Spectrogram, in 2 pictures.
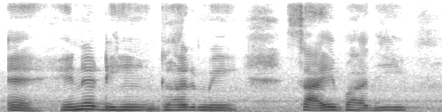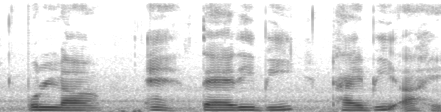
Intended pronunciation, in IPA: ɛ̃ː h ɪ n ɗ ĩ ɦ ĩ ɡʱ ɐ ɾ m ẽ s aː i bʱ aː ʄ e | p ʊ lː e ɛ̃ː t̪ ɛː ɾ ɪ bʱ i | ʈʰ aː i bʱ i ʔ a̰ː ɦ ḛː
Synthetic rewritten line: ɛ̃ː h ɪ n ɗ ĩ ɦ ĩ ɡʱ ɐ ɾ m ẽ s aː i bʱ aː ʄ i | p ʊ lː a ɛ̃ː t̪ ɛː ɾ i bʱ i | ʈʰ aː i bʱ i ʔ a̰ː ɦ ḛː

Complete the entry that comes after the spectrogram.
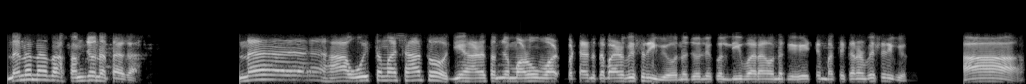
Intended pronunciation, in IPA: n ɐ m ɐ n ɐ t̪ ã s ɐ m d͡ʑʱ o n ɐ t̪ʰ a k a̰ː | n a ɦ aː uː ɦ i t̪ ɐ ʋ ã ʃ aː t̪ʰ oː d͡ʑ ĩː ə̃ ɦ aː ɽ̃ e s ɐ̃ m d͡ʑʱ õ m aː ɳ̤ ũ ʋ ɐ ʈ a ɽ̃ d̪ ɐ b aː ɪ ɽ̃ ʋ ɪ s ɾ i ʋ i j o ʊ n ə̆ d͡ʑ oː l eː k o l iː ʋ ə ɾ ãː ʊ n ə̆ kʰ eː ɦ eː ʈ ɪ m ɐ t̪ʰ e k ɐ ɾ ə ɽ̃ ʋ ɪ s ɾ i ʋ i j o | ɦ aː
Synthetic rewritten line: n ɐ n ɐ n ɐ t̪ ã s ɐ m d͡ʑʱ o n ɐ t̪ʰ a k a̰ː | n ɐ ɦ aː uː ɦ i t̪ ɐ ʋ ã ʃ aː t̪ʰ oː d͡ʑ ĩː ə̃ ɦ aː ɽ̃ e s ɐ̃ m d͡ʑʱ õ m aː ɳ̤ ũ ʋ ɐ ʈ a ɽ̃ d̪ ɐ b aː ɪ ɽ̃ ʋ ɪ s ɾ i ʋ i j o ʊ n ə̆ d͡ʑ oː l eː k o l iː ʋ ə ɾ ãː ʊ n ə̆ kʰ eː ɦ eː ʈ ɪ m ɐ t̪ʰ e k ɐ ɾ ə ɽ̃ ʋ ɪ s ɾ i ʋ i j o | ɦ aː

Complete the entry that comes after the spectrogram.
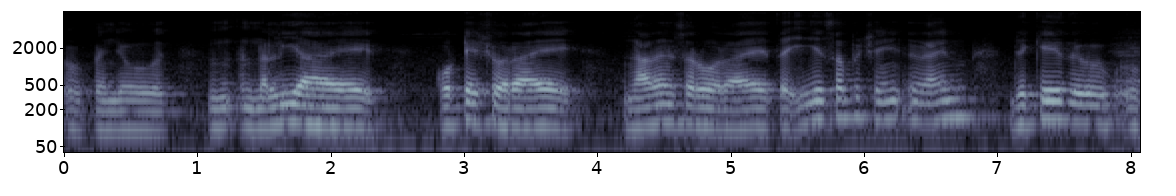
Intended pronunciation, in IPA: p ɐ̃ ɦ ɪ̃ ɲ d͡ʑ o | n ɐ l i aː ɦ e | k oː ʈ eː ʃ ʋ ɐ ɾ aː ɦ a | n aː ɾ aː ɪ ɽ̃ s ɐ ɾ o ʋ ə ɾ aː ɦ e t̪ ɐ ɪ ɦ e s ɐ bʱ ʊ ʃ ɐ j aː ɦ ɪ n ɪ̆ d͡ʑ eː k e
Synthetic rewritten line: p ɐ̃ ɦ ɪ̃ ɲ d͡ʑ o | n ɐ l i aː ɦ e | k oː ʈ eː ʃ ʋ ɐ ɾ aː ɦ e | n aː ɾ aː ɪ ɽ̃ s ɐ ɾ o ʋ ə ɾ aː ɦ e t̪ ɐ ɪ ɦ e s ɐ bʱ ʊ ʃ ɐ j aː ɦ ɪ n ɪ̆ d͡ʑ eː k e

